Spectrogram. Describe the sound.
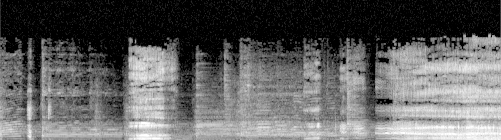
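A man groans on request, a few drawn-out, throaty voiced moans of varying loudness, with a longer, louder groan at the end; other voices can be heard around the groaning.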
